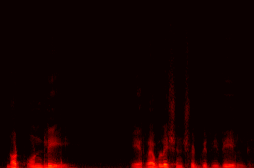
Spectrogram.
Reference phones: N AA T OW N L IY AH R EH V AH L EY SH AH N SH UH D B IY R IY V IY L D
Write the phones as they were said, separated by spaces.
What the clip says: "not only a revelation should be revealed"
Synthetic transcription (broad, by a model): N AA T OW N L IY AH R EH V AH L EY SH AH N SH UH D B IY R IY V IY L D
